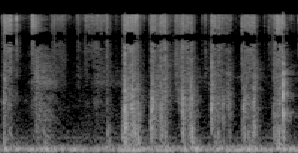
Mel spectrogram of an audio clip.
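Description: A deck of oracle cards is shuffled quietly: soft papery riffles and rustling bursts repeat in a loose, continuous rhythm, with no talking.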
